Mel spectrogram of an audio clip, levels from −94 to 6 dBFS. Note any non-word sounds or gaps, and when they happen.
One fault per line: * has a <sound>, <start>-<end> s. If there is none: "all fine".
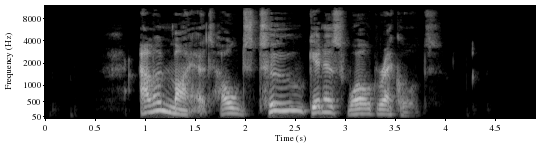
all fine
